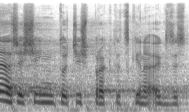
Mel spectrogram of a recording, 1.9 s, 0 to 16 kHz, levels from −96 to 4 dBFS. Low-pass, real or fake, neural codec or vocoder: 14.4 kHz; real; none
